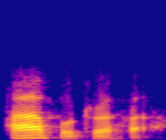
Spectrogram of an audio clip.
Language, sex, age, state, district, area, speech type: Sindhi, male, 30-45, Gujarat, Kutch, rural, conversation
